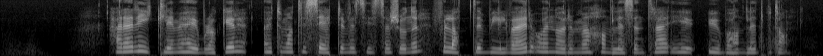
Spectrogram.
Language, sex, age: Norwegian, female, 19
